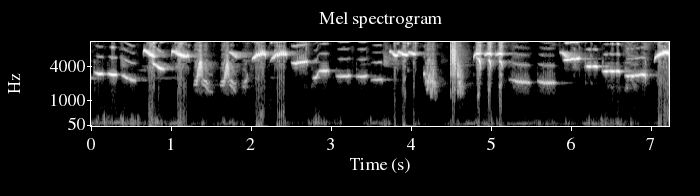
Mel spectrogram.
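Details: Varied, persistent song of a local male Sunda whistling thrush from Merapi. Thin high whistles and downslurred notes alternate with harsh clicking chirps, then a run of level whistles stepping downward.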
